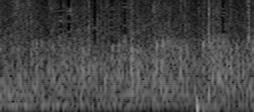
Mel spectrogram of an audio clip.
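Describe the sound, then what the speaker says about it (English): An audience at a talk on refugee women living with HIV bursts into steady, dense applause, many hands clapping together and filling the room without a break. "I should hear some claps after that."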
